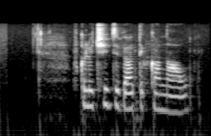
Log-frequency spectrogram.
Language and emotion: Russian, neutral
